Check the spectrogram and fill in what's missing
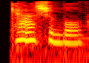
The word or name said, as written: cashableness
